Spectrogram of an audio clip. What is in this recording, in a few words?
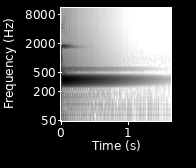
Bonang, Gamelan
